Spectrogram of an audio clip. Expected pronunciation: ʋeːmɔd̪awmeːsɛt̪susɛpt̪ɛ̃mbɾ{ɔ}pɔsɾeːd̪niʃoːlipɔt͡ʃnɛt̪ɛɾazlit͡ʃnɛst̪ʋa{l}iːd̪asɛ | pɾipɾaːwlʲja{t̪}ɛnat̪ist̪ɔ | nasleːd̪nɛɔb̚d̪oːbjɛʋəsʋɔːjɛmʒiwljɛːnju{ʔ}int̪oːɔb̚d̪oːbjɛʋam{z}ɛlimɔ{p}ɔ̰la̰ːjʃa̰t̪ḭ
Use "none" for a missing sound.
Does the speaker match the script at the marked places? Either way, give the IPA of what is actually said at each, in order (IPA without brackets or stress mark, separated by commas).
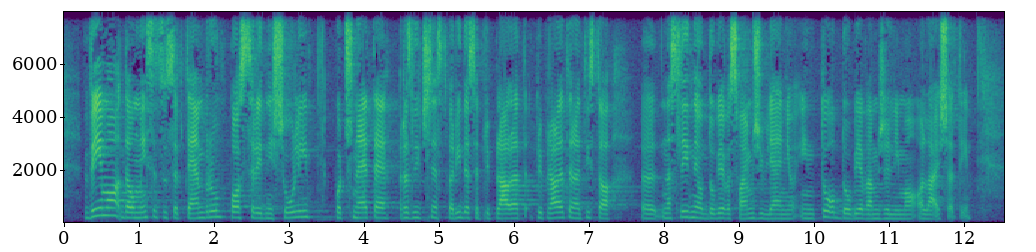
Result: u, ɾ, t̪, ʔ, ʒ, ʔ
